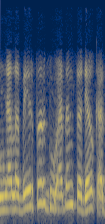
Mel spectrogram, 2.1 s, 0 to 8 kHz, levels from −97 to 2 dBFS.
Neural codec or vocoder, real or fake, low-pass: codec, 24 kHz, 0.9 kbps, WavTokenizer, medium speech release version 1; fake; 7.2 kHz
